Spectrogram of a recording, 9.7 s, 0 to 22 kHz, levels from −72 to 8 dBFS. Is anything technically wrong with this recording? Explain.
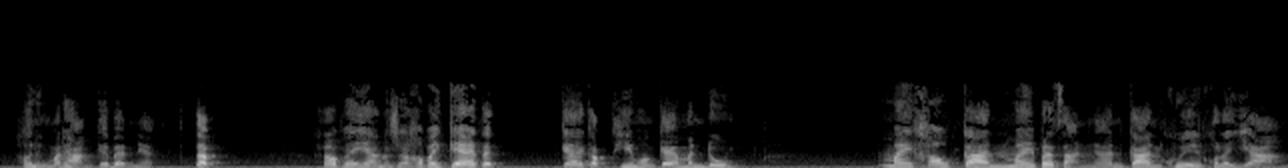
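Yes. Throughout, the speech sounds watery and swirly, with nothing above 11.2 kHz. This is likely MP3 compression at a bitrate around 47 kbps, which cuts treble and drops weak frequency lines.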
